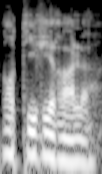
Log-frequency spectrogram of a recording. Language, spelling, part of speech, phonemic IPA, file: French, antiviral, adjective, /ɑ̃.ti.vi.ʁal/, Fr-antiviral.ogg
- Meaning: antiviral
